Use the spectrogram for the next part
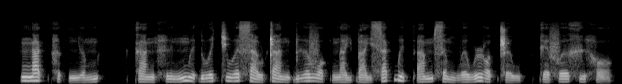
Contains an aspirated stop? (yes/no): no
